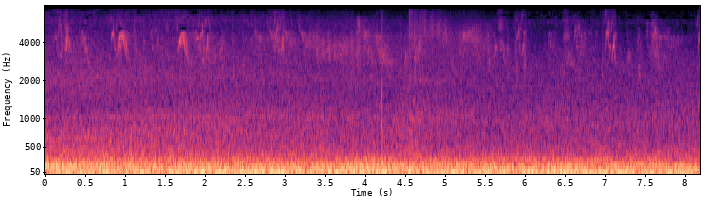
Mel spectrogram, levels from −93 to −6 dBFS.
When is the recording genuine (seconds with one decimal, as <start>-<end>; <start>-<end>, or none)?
0.0-3.3; 5.6-8.2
